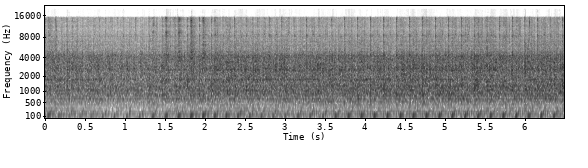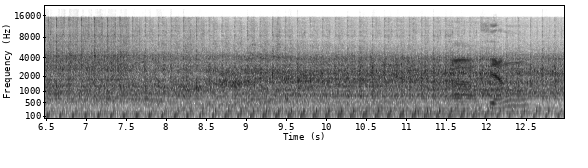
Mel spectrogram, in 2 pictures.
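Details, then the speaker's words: TF115 single-cylinder diesel that was hard to start, after parts replacement and reassembly (internal bearings not yet done): an even idle thump with clean firing and good pressure build-up. Normal idle. "เดินเบาได้ปกติครับมีแรงดันขึ้นดีครับ"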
